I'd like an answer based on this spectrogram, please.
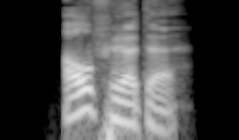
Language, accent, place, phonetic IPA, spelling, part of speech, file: German, Germany, Berlin, [ˈaʊ̯fˌhøːɐ̯tə], aufhörte, verb, De-aufhörte.ogg
- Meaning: inflection of aufhören: 1. first/third-person singular dependent preterite 2. first/third-person singular dependent subjunctive II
